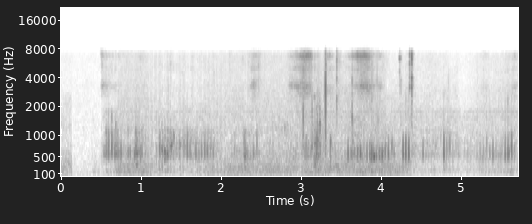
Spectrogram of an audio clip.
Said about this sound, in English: And for some reason, she's purring tonight, or someone extremely close to her microphone.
